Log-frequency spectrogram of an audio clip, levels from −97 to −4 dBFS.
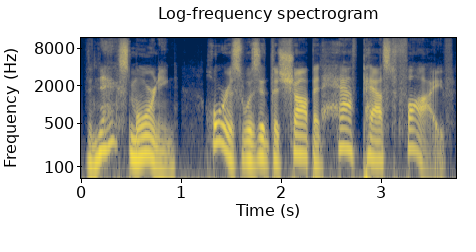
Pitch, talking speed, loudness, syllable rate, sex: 140 Hz, 190 wpm, -18 LUFS, 4.5 syllables/s, male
